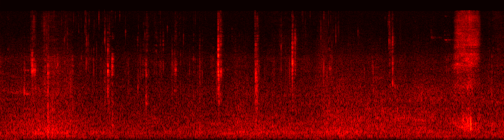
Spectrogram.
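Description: A person chewing food close to the microphone, with scattered wet mouth clicks and smacks. Near the end comes one louder, noisier sound as a big mouthful of noodles is slurped in.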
